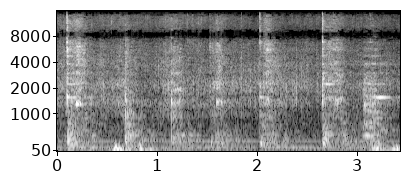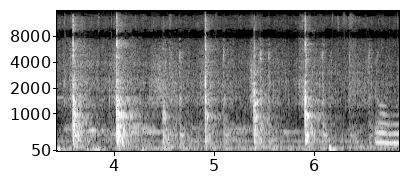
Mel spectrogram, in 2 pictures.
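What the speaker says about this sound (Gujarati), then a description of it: "તો ચાલો રૂશાન માટે સરસ મજાના ભાત વઘારું છું." Leftover cooked rice is tempered and stirred in a hot frying pan, with a soft sizzle beneath regular sharp scrapes and taps of a spatula, close and steady, and no one speaking.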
